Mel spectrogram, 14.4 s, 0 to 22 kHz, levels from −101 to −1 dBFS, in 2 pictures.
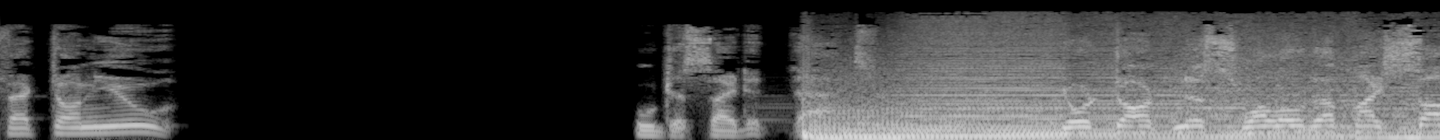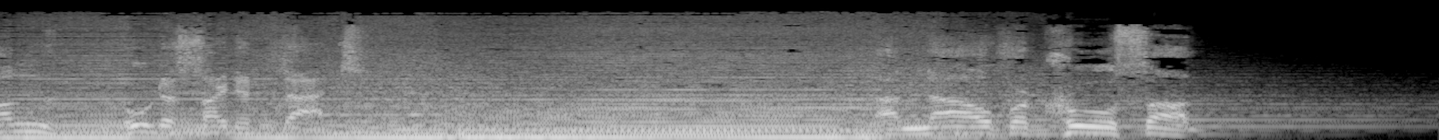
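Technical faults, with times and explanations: Nothing here to flag; the audio runs along without any technical trouble worth noting.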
